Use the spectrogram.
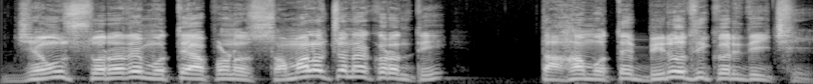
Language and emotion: Odia, angry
